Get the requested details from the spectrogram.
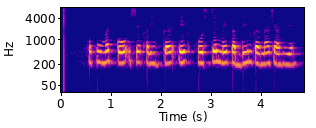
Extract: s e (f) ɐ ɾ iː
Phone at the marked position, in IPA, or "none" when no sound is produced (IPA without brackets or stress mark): x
